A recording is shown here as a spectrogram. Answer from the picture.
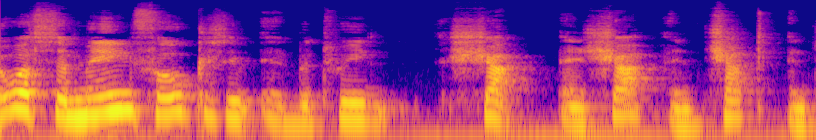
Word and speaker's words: chat: So what's the main focus between sha and sha and chat and chat as it is written ch h a t when it is pronounced as sha you already hear it the ah is dominating.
